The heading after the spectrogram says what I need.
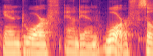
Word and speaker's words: wharf: or War Warf um usually if you see it this way that kind of translates the H is silent like it is in words like what or where also in Warf um and we just have that o r sound then dwarf even though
